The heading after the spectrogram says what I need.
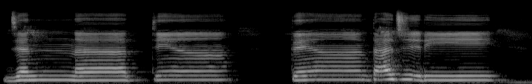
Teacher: दो ज़ेर के बाद आ गया ता हरूफ इफ़ा में से, तो यहाँ पे हम आधा गुन्ना करेंगे। जन्नतिन तजरी, ता जो है वो मफ्तू है और जीम साकिन है, तो यहाँ पे जीम हरूफ कलकला में से है, तो यहाँ पे कलकला किया जाएगा।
